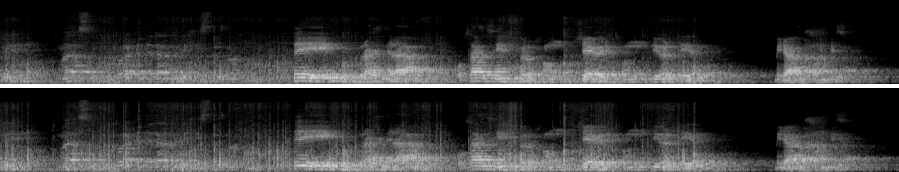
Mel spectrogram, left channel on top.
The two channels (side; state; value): both; normal; correlation 0.70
